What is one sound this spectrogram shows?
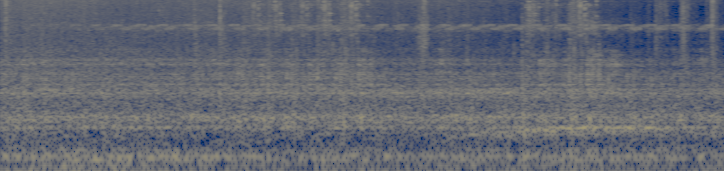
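Footsteps crunch in snow at a quick pace.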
